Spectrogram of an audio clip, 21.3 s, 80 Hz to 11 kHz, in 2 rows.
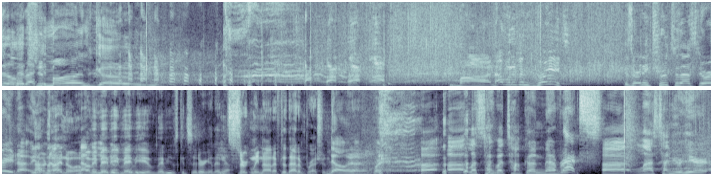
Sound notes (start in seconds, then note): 3.3 cheers and applause; 6.3 normal voice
